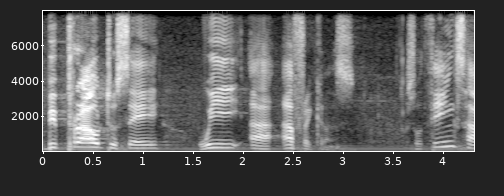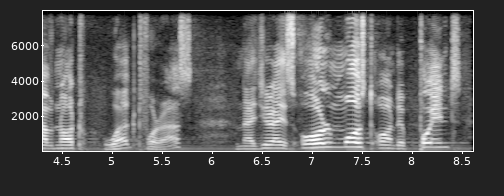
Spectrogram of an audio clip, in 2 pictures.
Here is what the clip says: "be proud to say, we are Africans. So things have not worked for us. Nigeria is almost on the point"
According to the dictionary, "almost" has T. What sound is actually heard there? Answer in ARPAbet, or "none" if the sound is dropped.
T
